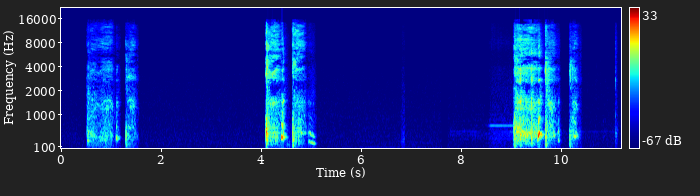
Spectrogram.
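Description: Three bouts of loose, chesty coughing from an adult, each with two or three rattling bursts.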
